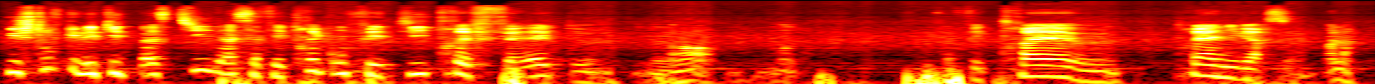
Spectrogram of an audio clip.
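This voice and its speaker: A woman's voice: on the low side, lively intonation, brisk, very noisy. A woman with a French accent hosting a casual crafting tutorial, chatty and self-mocking, full of fillers and repeated words.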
